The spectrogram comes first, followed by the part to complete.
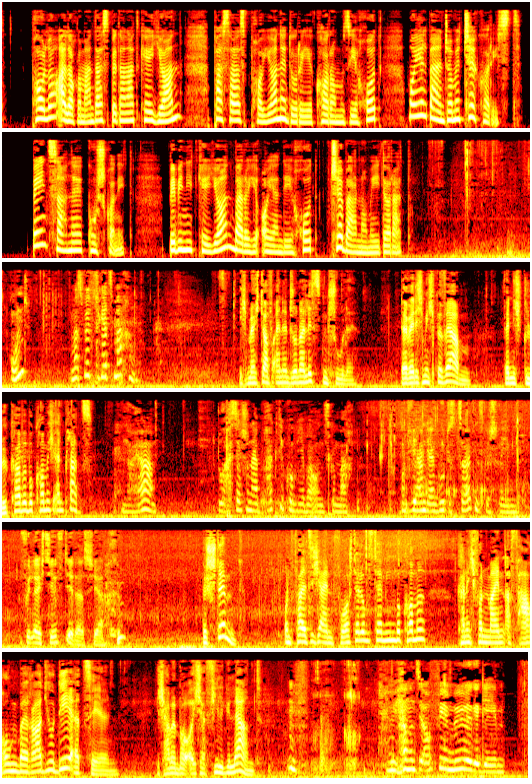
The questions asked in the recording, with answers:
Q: ببینید که یان برای آینده خود چه برنامه ای دارد.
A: یان مایل است در ژورنالیستن شوله یعنی مدرسه خبرنگاری ثبت نام کند.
